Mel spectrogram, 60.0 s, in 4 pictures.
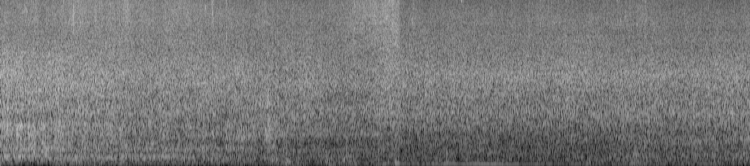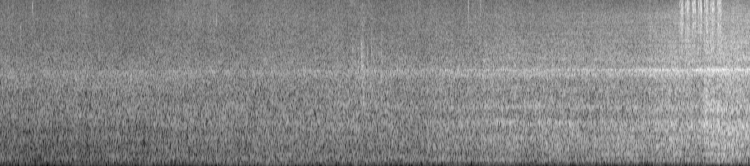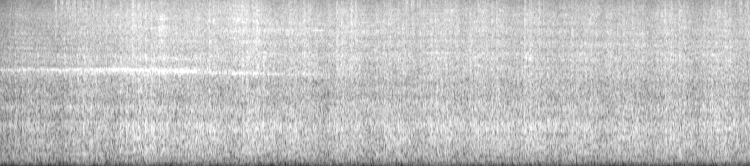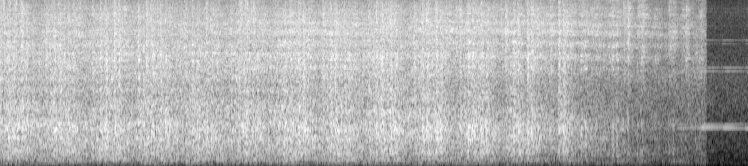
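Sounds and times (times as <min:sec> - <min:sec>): freight train passing over bridge: 0:00.0 - 0:59.9
thin high steady tone: 0:58.6 - 0:59.9.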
